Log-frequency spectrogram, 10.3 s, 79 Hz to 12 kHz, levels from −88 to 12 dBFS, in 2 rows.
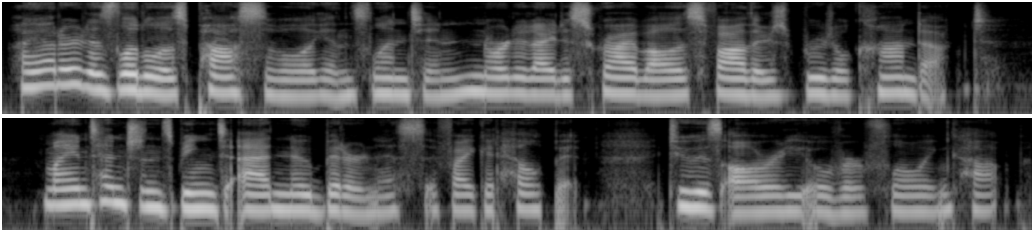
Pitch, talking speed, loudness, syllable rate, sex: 205 Hz, 200 wpm, -19 LUFS, 6.0 syllables/s, female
